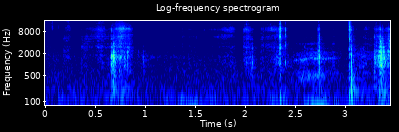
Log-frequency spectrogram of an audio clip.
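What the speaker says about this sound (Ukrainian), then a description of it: "Я тут вже хочу відкрити ножницями" Scissors snip through a crinkly paper packet in a series of quiet, irregular cuts with soft rustling between them.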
